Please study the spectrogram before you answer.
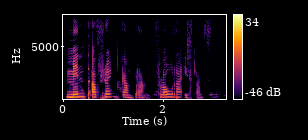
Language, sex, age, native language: Icelandic, female, 30-39, Icelandic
